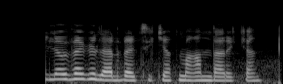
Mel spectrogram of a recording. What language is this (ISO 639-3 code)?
bak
